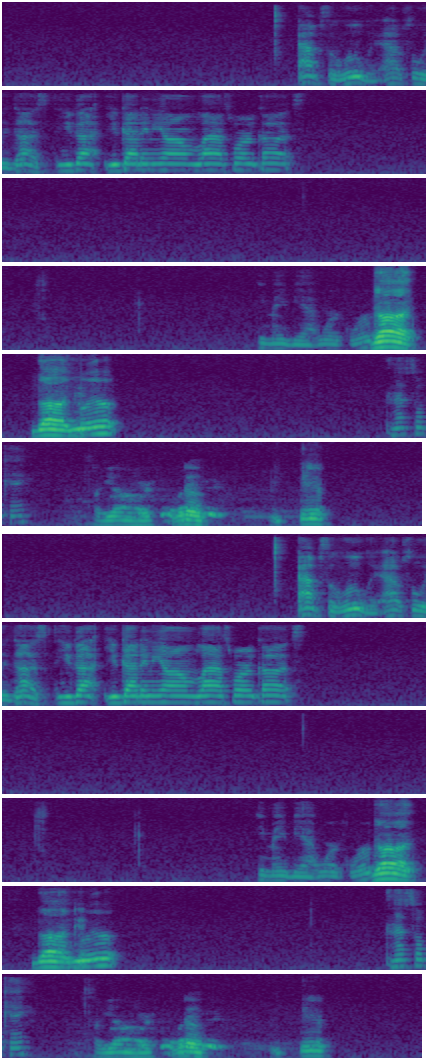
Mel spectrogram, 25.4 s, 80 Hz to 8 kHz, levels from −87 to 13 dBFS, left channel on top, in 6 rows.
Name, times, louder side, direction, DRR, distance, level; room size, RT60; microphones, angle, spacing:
voice 1, 3.0-7.1 15.3-16.4 17.5-17.7 20.8-21.4, right 3 dB, 65° right, 0.6 m, -33 dB
voice 2, 16.4-16.8 17.3-18.1 23.9-24.4, left 4 dB, 85° left, 0.5 m, -22 dB
voice 3, 22.1-23.8 24.3-24.4, left 1 dB, 15° left, 0.5 m, -30 dB
5.4 x 2.0 x 2.4 m
head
